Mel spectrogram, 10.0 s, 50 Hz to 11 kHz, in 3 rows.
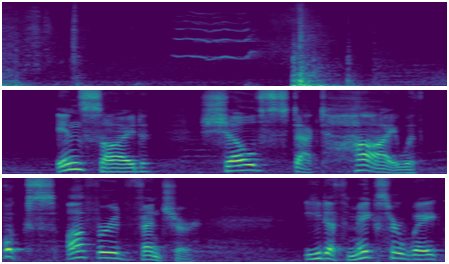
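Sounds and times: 
library door hinges creaking: 0.0 - 2.8
library door shutting with a thud: 1.5 - 3.0
speech: 3.8 - 8.2, 9.0 - 9.9.

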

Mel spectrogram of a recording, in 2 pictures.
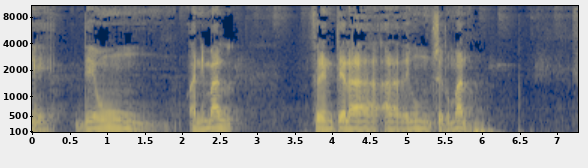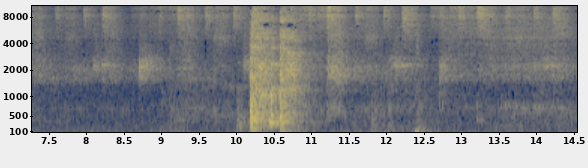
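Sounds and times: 
speech: 0.0 - 2.8, 3.7 - 6.0
loud person coughing and hacking: 10.0 - 11.1.

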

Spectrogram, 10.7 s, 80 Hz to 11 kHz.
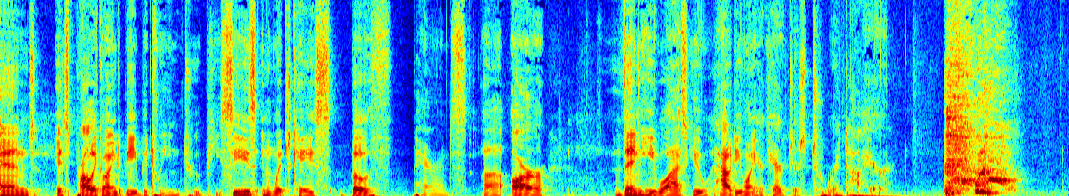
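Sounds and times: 
speech: 0.0 - 10.1
person coughing: 9.4 - 10.3.

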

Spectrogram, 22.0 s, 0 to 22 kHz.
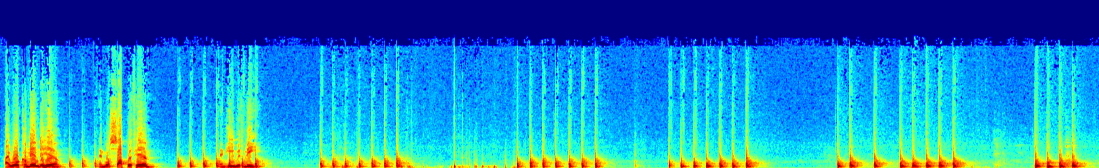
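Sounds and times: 
speech: 0.1 - 1.3, 2.0 - 3.2, 4.4 - 5.3
loud repeated knocking on a door: 1.4 - 2.0, 3.6 - 5.3, 6.4 - 8.1, 10.3 - 12.1, 13.4 - 15.2, 16.8 - 19.3, 20.7 - 21.7.

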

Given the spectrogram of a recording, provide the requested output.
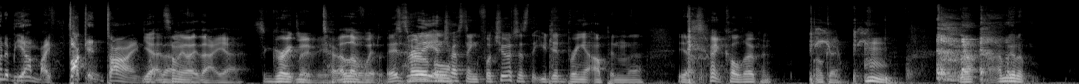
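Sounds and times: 
speech: 0.0 - 10.4
rough hacking coughing and throat clearing: 6.9 - 7.2, 8.1 - 10.2.

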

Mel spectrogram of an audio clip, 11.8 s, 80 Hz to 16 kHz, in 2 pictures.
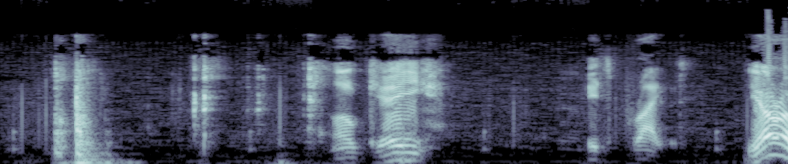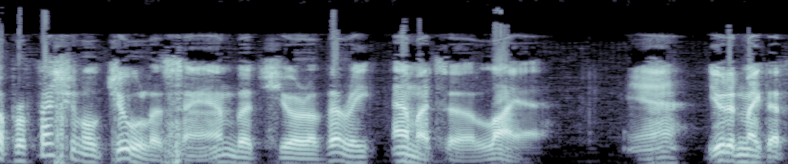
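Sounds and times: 
door thudding shut: 0.4 - 1.0
speech: 2.6 - 3.4, 4.4 - 10.0, 10.6 - 11.8.

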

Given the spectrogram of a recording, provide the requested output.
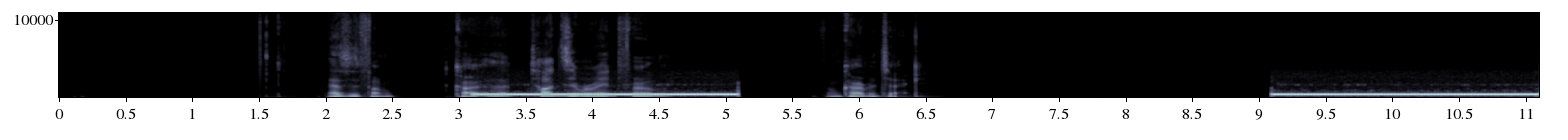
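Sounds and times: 
speech: 2.0 - 4.7, 5.8 - 6.5
steady electronic ringback tone on a phone line: 3.1 - 5.1, 9.1 - 11.0.

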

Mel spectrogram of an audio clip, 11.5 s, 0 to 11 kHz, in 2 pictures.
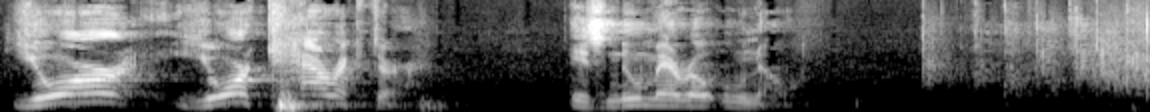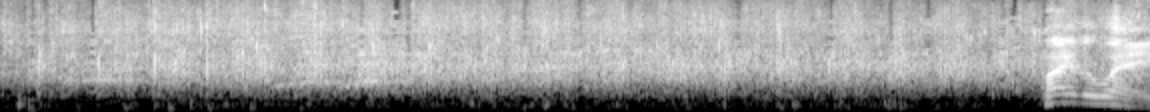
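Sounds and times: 
speech: 0.0 - 2.2, 2.8 - 4.1, 11.0 - 11.4
room full of people applauding: 4.8 - 11.4.

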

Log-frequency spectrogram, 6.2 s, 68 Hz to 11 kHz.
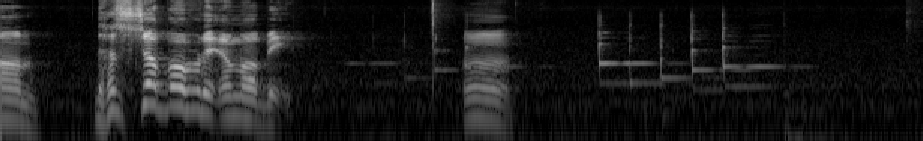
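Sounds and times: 
speech: 0.0 - 2.0, 3.1 - 3.5
phone ringtone from an incoming call: 2.3 - 2.8, 4.0 - 5.3.

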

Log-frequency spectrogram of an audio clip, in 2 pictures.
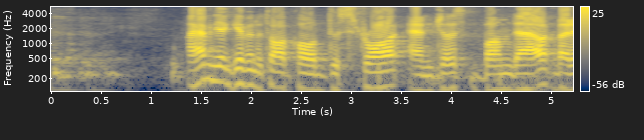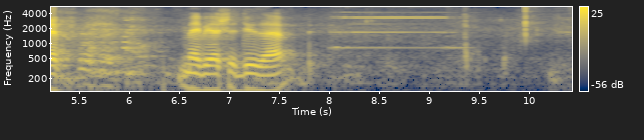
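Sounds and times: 
laughter: 0.0 - 0.8, 5.3 - 6.5
speech: 1.4 - 5.8, 6.5 - 7.7
door entry buzzer: 8.0 - 9.4.

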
